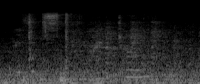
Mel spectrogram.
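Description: Café background noise: a steady low rumble under faint voices, with a few short crackles about half a second in.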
